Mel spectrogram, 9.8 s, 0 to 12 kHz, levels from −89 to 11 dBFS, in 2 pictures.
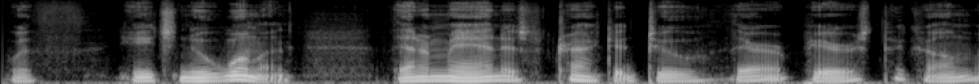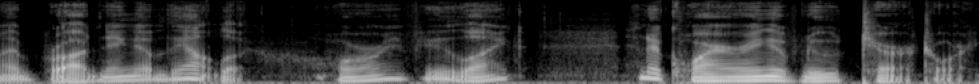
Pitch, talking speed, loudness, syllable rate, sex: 105 Hz, 170 wpm, -19 LUFS, 5.0 syllables/s, male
